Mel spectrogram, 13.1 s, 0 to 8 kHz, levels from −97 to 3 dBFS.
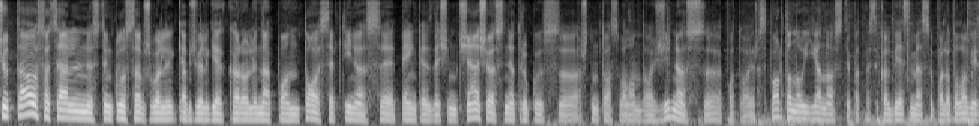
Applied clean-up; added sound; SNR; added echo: none; none; none; none.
